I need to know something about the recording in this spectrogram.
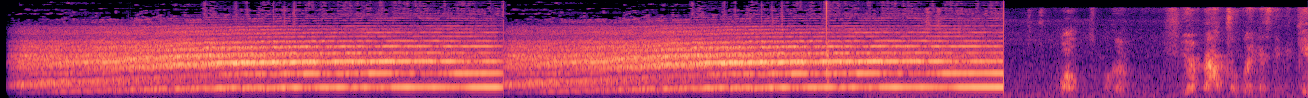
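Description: A civil-defense style warning siren, sounded twice as an emergency-broadcast alert. Each wail climbs in pitch and then holds for about five seconds, and the siren cuts off suddenly about ten seconds in.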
